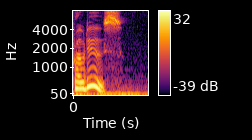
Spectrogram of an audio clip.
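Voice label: "produce", English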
